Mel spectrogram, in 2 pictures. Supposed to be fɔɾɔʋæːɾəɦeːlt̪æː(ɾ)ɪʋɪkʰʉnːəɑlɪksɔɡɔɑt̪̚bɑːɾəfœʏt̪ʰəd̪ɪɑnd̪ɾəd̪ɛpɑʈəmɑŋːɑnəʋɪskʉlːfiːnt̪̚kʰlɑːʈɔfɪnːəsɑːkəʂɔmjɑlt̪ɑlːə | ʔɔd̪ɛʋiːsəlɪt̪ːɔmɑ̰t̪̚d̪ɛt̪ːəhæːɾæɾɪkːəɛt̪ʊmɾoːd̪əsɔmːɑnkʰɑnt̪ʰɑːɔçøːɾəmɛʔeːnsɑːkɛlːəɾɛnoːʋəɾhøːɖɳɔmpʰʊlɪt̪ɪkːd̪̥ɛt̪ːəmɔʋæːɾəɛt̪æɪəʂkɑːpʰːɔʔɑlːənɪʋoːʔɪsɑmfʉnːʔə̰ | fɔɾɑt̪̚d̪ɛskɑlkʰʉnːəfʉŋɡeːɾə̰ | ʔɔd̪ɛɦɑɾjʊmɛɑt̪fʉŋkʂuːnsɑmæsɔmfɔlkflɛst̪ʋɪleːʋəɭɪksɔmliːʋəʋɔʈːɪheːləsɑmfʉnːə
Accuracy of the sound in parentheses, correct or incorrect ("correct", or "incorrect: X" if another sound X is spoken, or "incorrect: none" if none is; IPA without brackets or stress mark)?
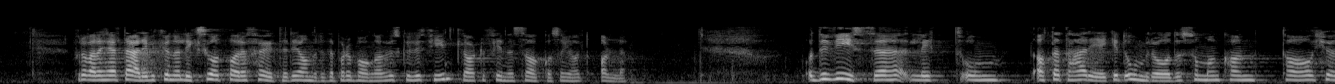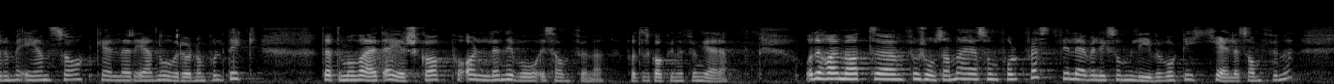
incorrect: ɭ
